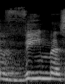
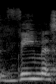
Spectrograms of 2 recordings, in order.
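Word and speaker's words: bema: The judgment seat, the Vema seat, spelt with a B, B-E-M-A, but pronounced Vema seat.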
